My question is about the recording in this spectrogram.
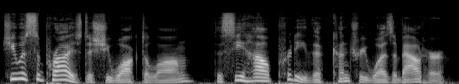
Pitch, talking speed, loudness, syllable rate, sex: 125 Hz, 210 wpm, -21 LUFS, 5.4 syllables/s, male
